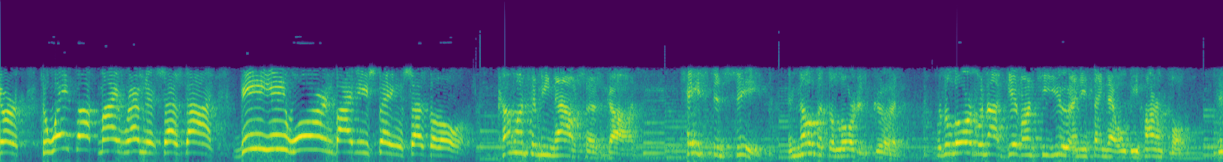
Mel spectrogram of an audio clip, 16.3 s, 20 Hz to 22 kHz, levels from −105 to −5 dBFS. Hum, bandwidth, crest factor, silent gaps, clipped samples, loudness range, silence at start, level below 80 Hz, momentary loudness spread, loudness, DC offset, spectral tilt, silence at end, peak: none; 4.1 kHz; 14 dB; none; under 0.1%; 5 LU; 0 s; -50 dBFS; 12 LU; -14 LUFS; under 0.1%; -3 dB/octave; 0 s; 0 dBFS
